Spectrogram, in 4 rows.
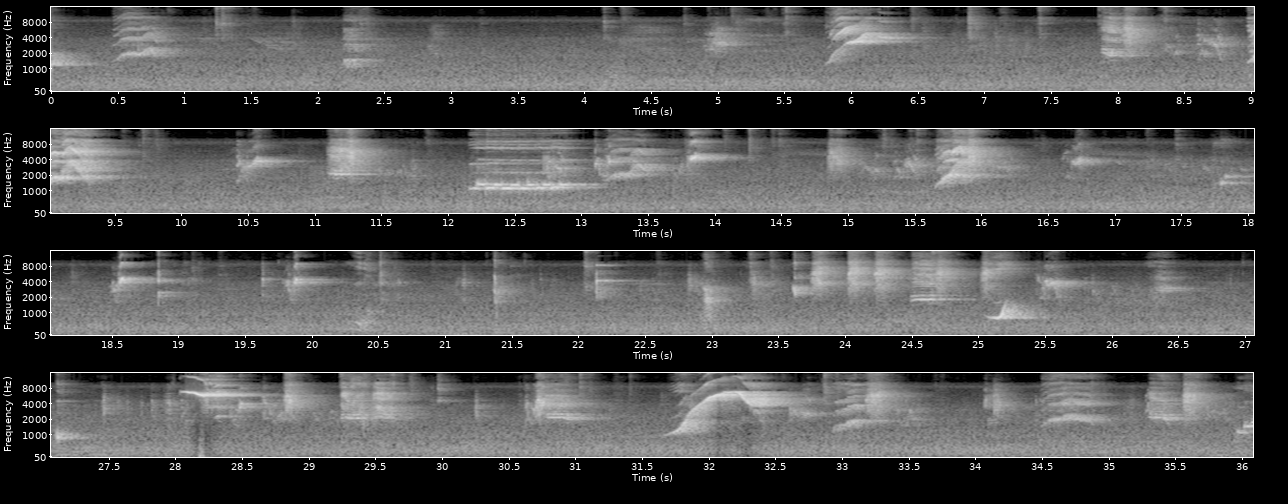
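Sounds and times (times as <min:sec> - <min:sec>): parrot chirping and squawking: 0:00.0 - 0:01.1, 0:02.2 - 0:02.6, 0:07.8 - 0:09.8, 0:10.4 - 0:14.2, 0:14.9 - 0:16.9, 0:30.6 - 0:36.0
parrot whistling: 0:12.2 - 0:14.0.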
